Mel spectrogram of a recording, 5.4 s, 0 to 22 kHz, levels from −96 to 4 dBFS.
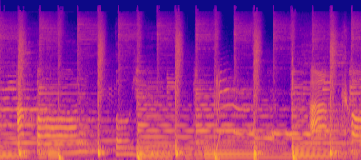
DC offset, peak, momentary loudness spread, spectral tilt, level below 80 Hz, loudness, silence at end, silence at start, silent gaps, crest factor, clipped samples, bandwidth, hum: under 0.1%; -4 dBFS; 6 LU; -5.5 dB/octave; -34 dBFS; -23 LUFS; 0 s; 0 s; none; 18 dB; under 0.1%; 18.5 kHz; none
